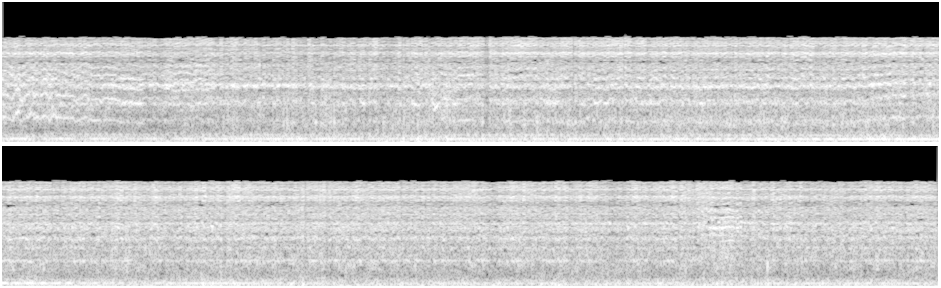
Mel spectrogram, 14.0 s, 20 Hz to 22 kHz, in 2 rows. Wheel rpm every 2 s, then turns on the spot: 160, 160, 160, 190, 200, 200, 200.
none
